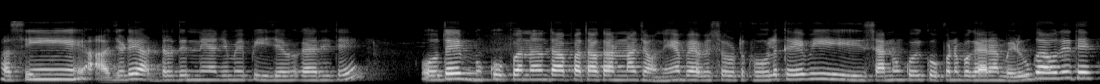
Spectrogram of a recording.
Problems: background sounds at intervals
